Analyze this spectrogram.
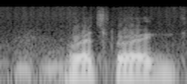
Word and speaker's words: Würzburg: us to würzburg Germany Lordsburg is how it's pronounced and that's the home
